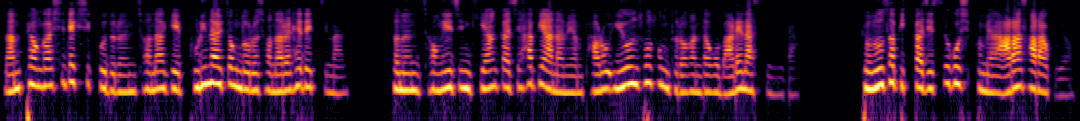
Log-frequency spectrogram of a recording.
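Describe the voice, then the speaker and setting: A woman's voice: medium pitch, quick pace, fairly bright tone, smooth. A woman in her thirties narrating a dramatic first-person family story in a confiding, indignant tone.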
